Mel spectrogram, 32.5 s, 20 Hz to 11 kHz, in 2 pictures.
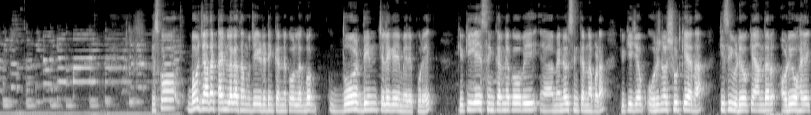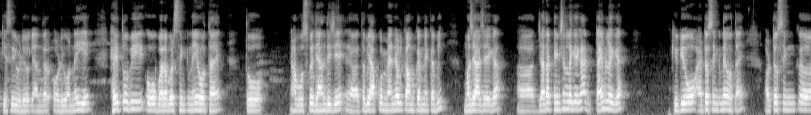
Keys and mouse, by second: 0.4 click, 3.4 space, 22.9 click, 31.1 click.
